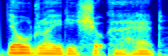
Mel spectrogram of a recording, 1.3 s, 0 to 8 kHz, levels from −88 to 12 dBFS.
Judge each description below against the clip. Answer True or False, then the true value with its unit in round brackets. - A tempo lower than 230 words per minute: False (285 wpm)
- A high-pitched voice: False (100 Hz)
